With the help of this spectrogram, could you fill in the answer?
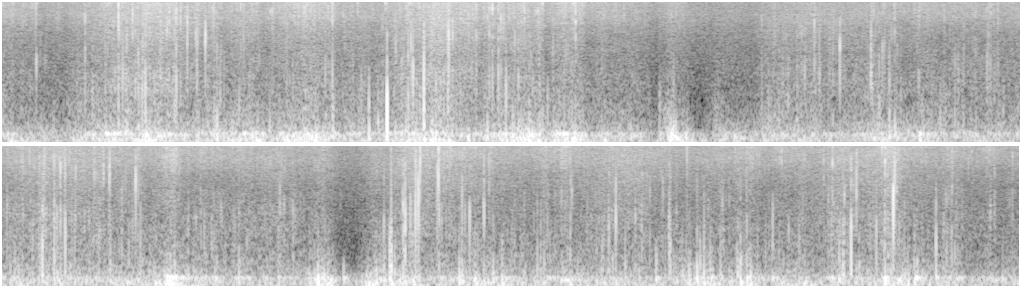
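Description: A fluffy grey-and-black faux fur windscreen over a microphone is held in one hand and rubbed and squeezed with the fingertips of the other, right against the microphone. It makes a continuous, muffled, low rumbling rustle with soft crackly scratches and a faint steady low hum underneath, with almost no high sound.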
